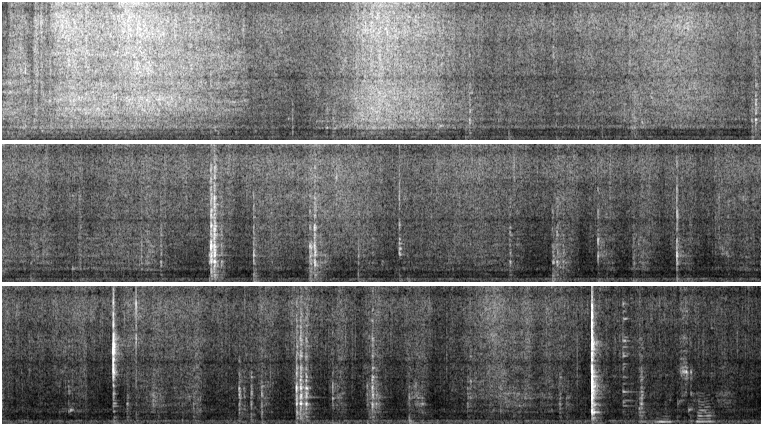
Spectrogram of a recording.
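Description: Mung dal halwa is stirred in a pan with the stove off, a soft sizzle fading early, then a run of scattered scraping and tapping strokes of the spoon, fairly quiet and close.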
